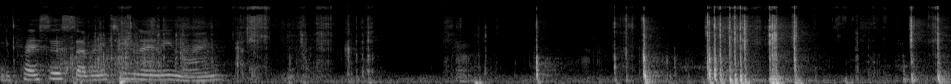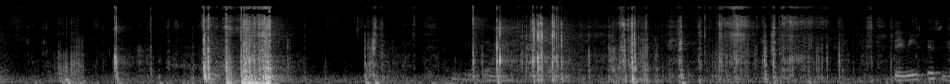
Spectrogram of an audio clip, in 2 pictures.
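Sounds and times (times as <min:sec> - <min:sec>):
cardboard ripping along perforations: 0:05.8 - 0:12.6, 0:13.2 - 0:19.0.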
